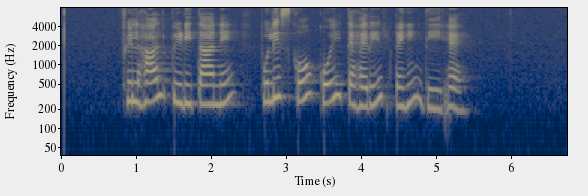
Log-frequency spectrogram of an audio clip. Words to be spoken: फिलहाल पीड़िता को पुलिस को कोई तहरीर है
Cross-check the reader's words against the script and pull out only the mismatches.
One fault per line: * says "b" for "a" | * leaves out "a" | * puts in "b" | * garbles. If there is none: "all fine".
* says "ने" for "को"
* puts in "नहीं दी"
